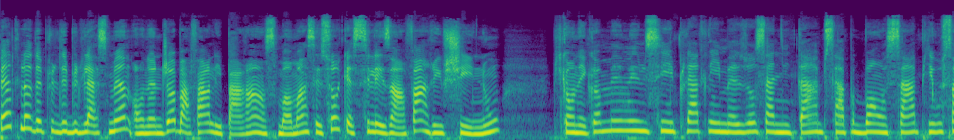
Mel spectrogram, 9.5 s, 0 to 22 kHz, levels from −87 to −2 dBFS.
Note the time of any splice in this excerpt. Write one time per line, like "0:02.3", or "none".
0:08.5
